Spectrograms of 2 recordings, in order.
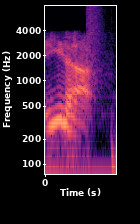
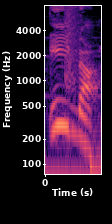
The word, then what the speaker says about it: Enoch: This is Enoch. – What's your name again, brother? – Enoch. – How do you spell that? – E-N-O-C-H.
